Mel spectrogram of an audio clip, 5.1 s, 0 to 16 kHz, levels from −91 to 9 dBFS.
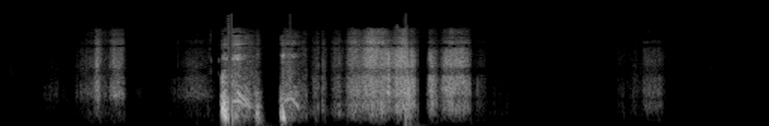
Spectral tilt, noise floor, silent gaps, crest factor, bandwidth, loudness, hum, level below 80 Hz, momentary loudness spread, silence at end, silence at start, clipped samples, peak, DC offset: -4.5 dB/octave; -48 dBFS; 0.98-1.09 s; 26 dB; 8.4 kHz; -29 LUFS; none; -68 dBFS; 19 LU; 2 s; 0.65 s; under 0.1%; -8 dBFS; under 0.1%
